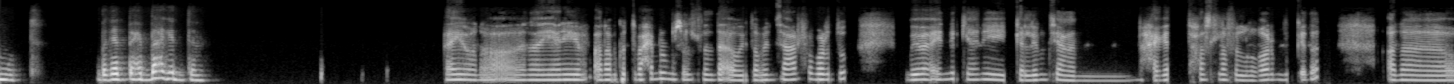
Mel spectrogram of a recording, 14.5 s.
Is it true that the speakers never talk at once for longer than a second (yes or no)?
yes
